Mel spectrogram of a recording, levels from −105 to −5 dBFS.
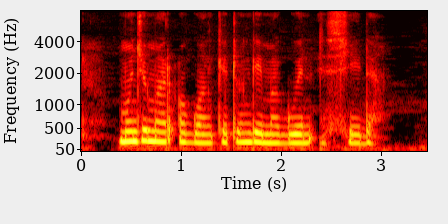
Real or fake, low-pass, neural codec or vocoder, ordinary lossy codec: real; none; none; none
